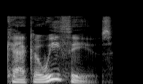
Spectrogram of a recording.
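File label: "cacoethes", British English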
